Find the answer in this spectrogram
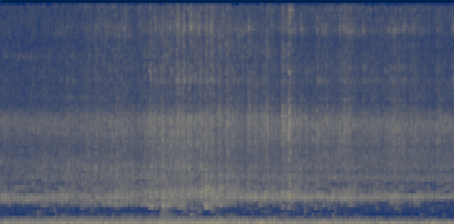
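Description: State Railway of Thailand passenger coaches rolling past at low speed as the train departs, a steady rumble of steel wheels on the rails with a higher running hiss above it.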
